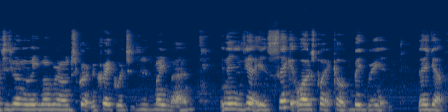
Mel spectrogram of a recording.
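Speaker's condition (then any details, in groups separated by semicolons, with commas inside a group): Cerebral palsy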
